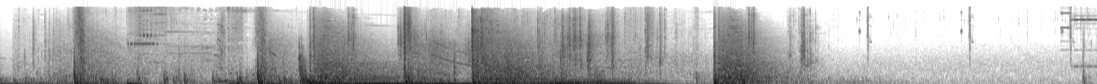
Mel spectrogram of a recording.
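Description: Gunfire from the video game Call of Duty Black Ops Cold War: loud, close bursts of rapid shots and sharp blasts crowd the first eight seconds, then thin to scattered faint pops and near silence.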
